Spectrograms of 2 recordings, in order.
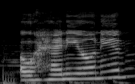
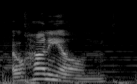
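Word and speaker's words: Ohanian: Ohanionian? How do you say that? Ohanion? Ohanion.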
